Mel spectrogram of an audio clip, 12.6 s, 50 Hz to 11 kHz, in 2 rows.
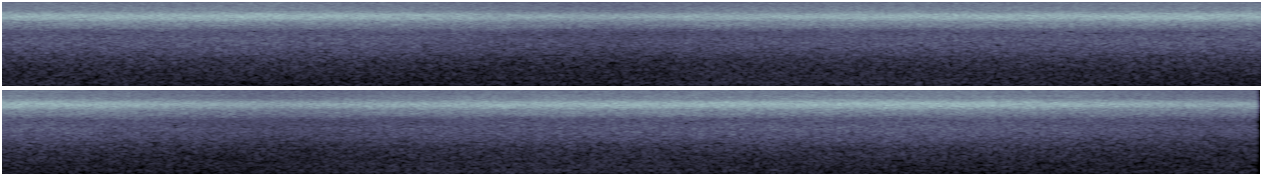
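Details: June 2008 in central Kentucky's Frankfort: the 17-year periodical cicada brood XIV, which emerged in late May, fills the air with a continuous shrill, hiss-like drone that rises and falls slowly across the whole stretch.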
